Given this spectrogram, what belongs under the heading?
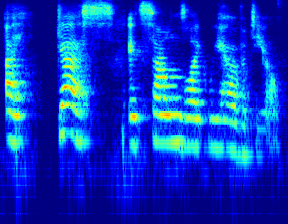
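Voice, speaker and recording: A woman's voice: fairly high pitch, unhurried, background noise, lightly acted. A woman in a staged play reading playing a defiant, suspicious, hot-headed child on a ship. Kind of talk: staged reading of a play over video stream.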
